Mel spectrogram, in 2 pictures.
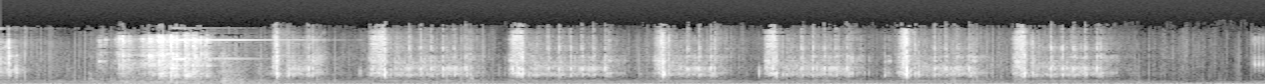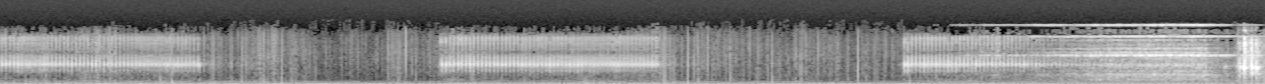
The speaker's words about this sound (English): I'll dial that number and ask for Rittman.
